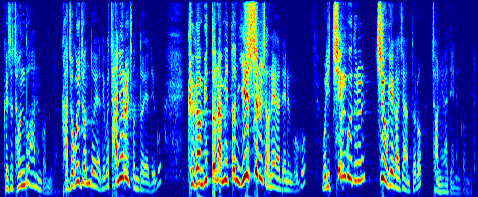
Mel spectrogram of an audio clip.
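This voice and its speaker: A man's voice: high voice, huge pitch swings, fast talker, gravelly, few pauses, fairly bright tone. A male pastor preaching a sermon in a church, telling a story animatedly and acting out the people's words. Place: church sanctuary.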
